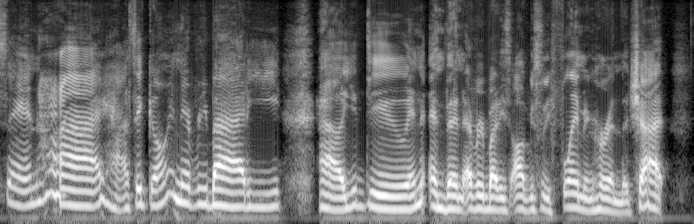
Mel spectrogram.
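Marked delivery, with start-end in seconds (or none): 0.4-4.3 sweet, slow, cutesy little voice. Retelling a streamer greeting her chat: imitating a cute streamer greeting. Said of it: "She's doing this cute little streamer shit".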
